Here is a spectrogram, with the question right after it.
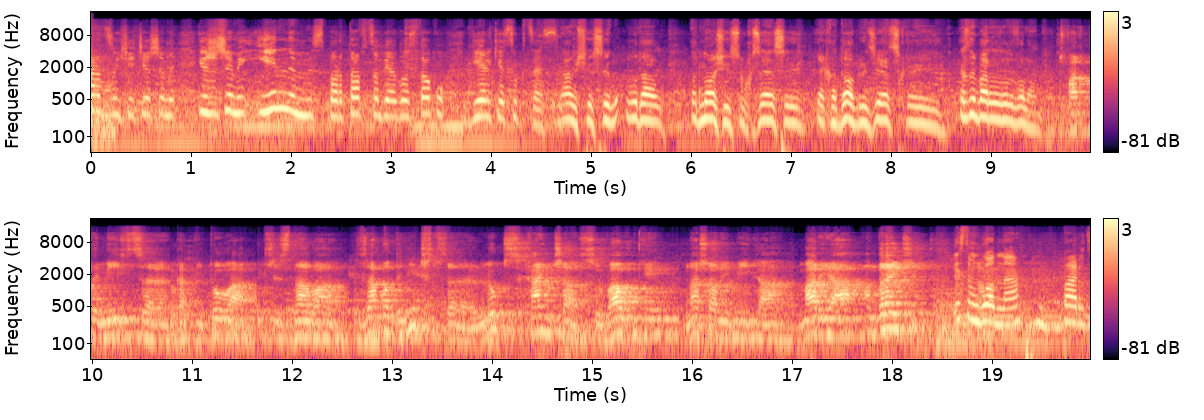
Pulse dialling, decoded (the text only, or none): none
